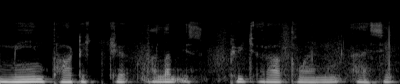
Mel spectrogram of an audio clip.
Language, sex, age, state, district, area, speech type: Kashmiri, male, 45-60, Jammu and Kashmir, Budgam, urban, spontaneous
